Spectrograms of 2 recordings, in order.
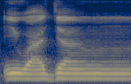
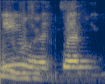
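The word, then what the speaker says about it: عِوَجًا: Jadi jangan iwajan tapi baru bisa mulai qoyiman gak boleh iwaja kayak gitu ya.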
